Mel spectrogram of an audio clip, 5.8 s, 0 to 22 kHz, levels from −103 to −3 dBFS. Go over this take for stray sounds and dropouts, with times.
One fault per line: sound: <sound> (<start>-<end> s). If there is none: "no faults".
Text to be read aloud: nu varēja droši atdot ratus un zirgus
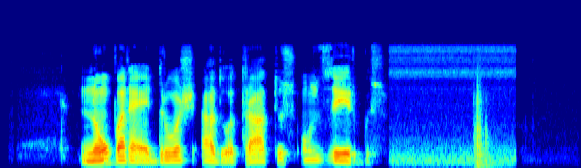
sound: thud (4.7-5.1 s)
